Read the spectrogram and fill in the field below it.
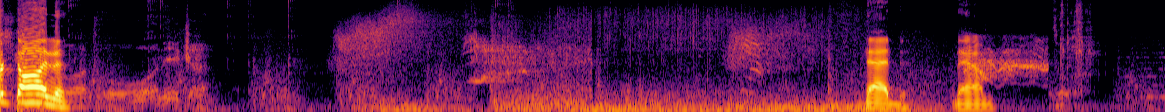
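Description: A young man talks with animation into a microphone.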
